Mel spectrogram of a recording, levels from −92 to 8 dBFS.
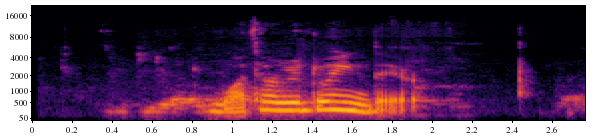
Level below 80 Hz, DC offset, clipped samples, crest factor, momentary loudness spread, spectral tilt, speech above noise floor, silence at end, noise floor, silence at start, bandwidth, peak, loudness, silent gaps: -66 dBFS; under 0.1%; under 0.1%; 14 dB; 19 LU; -6.5 dB/octave; 26 dB; 0 s; -40 dBFS; 0.45 s; 11.5 kHz; -2 dBFS; -15 LUFS; none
